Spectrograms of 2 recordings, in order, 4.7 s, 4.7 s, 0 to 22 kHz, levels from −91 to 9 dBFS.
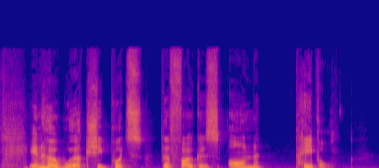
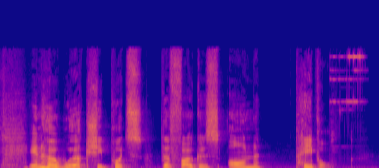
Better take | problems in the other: first | jangling keys; faint; at 4 s; peak 10 dB below the speech

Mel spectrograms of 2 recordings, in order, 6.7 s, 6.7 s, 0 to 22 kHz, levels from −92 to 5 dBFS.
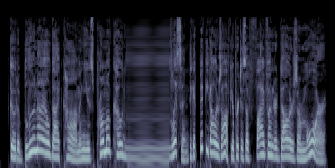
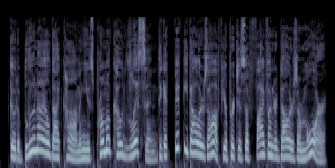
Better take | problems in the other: second | audio freezing; at 2.5 s for 1 s

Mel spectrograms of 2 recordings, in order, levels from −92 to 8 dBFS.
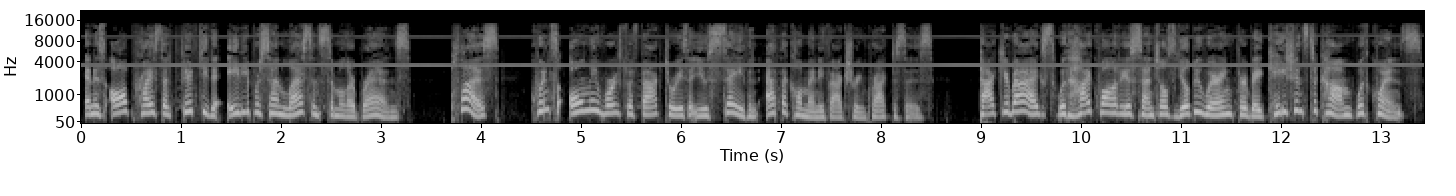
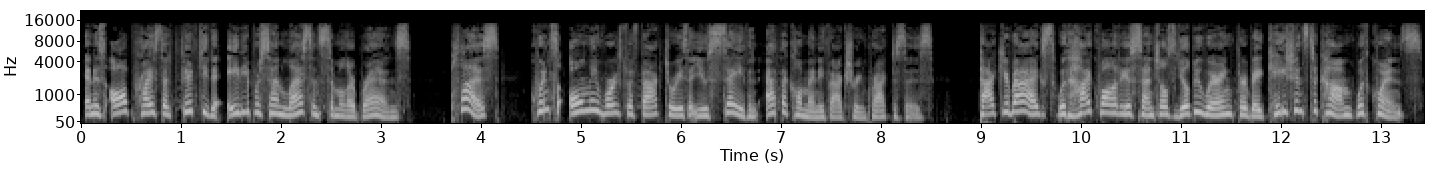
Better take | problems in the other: second | high-pitched whine; noticeable; throughout; 3.5 kHz, 20 dB below the speech

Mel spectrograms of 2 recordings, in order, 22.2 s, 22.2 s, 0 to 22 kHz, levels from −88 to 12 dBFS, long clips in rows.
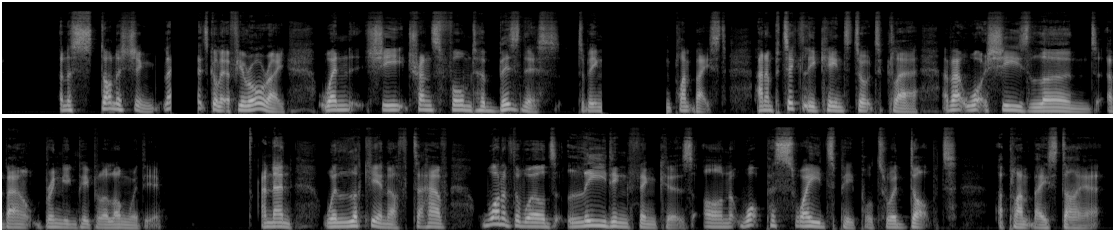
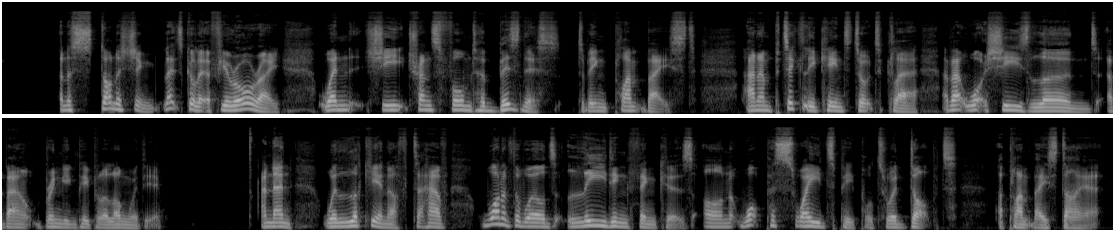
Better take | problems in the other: second | audio freezing; at 1.5 s and at 6 s for 0.5 s

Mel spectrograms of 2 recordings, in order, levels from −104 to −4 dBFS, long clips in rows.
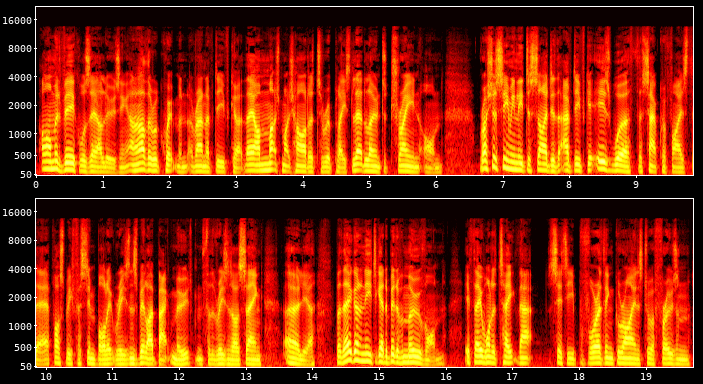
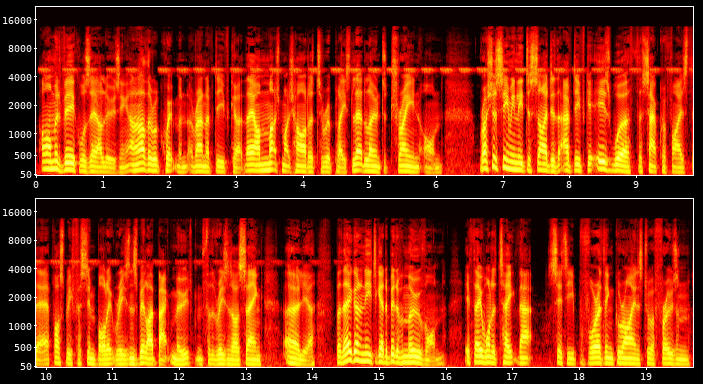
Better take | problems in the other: first | animal sounds; faint; throughout; 20 dB below the speech

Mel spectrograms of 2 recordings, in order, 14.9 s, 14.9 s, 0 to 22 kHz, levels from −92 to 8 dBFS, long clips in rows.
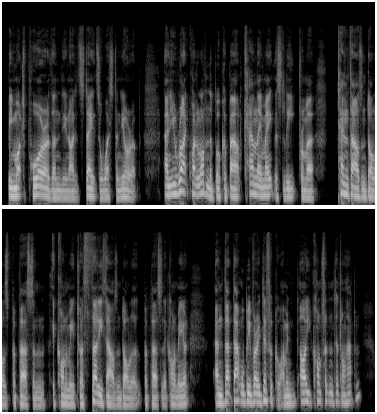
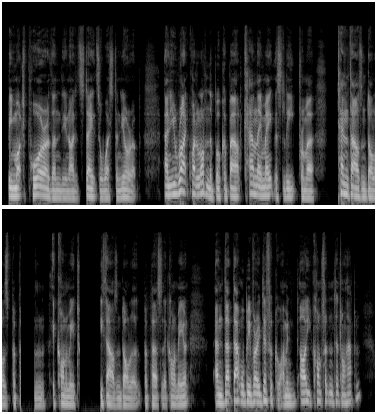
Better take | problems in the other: first | audio cutting out; at 8 s and at 9 s

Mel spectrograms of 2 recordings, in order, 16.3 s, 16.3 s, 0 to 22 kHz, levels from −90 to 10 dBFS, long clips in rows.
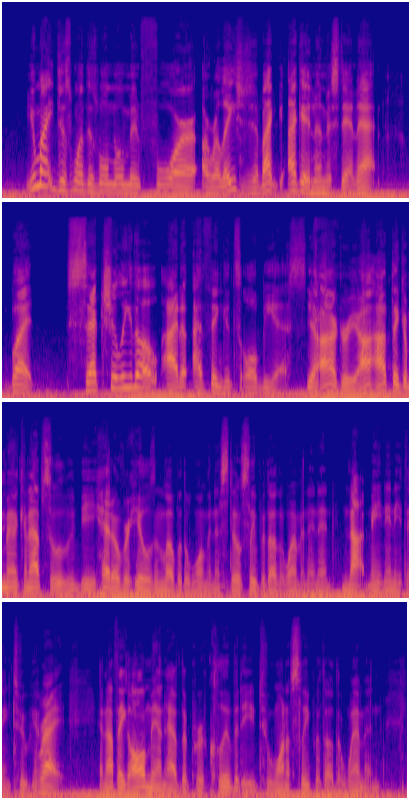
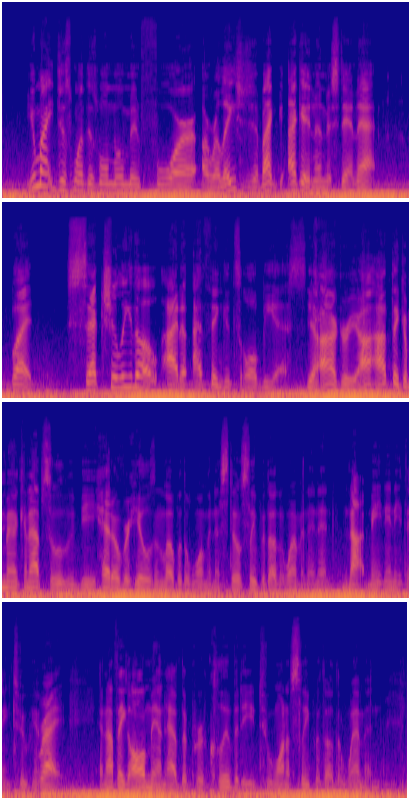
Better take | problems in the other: first | low rumble; loud; throughout; 9 dB below the speech; faint in the first

